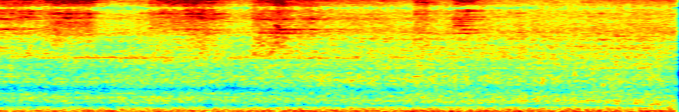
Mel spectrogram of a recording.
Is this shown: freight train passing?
yes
